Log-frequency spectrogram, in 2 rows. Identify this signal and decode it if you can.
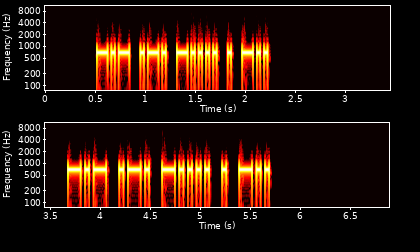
Morse code, heard as a keyed tone, about 35 wpm, 700 Hz. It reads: KR6ED KR6ED
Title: Speed Racing - USA 2x2 Call Signs 28wpm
